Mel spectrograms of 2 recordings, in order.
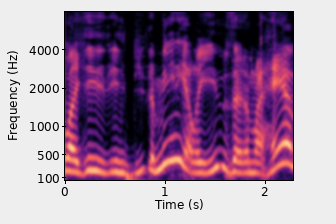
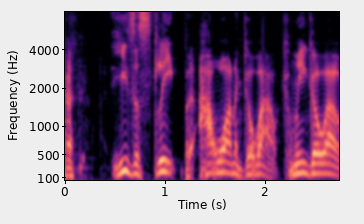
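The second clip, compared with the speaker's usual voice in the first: slower, sinister, put-on evil creature voice; 4 semitones lower than usual. Speaker acts out Eddie's penis asking to go out; evil voice for Eddie's penis. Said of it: "such an evil voice".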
